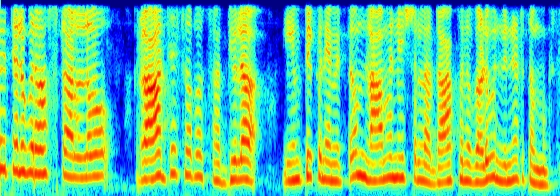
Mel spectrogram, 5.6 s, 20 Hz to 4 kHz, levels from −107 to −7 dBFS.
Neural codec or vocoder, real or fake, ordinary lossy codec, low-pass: codec, 24 kHz, 3 kbps, HILCodec; fake; none; 3.6 kHz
